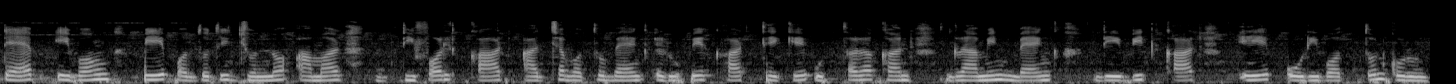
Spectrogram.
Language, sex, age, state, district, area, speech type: Bengali, female, 18-30, West Bengal, Kolkata, urban, read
